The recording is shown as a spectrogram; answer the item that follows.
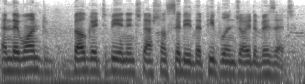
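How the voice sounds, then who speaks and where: A man's voice: medium pitch, steady tone, fast talker, a bit bright, slight background noise. A man interviewing a guest in casual conversation, agreeable, who backs up the guest with frequent "yeah"s. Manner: agreeable, says "yeah" a lot.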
